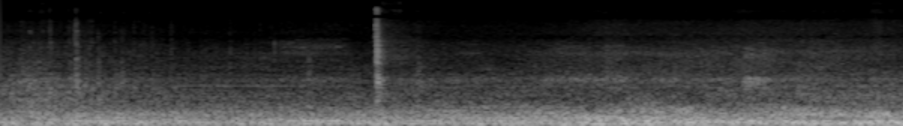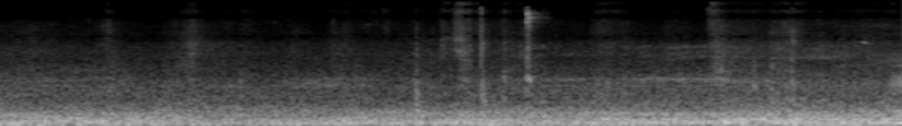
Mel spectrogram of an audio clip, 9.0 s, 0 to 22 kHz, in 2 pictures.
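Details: 45KVA Magnum/Generac generator with Marathon alternator and Isuzu diesel, after repair, set to 480/277 V before shutdown: steady, even diesel drone at constant speed with no knocks or hunting; runs smoothly and healthy.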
